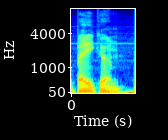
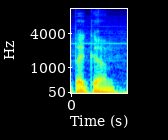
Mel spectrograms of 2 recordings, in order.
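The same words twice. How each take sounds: First: Begum as BAY-gum; long AY vowel opening Begum; radio pronunciation. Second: Begum as buh-GUM; short neutral vowel opening Begum; first syllable reduced. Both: Shown as a demonstration. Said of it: "That's how they pronounced it".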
